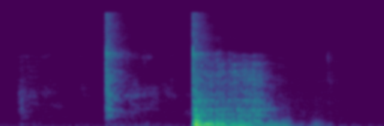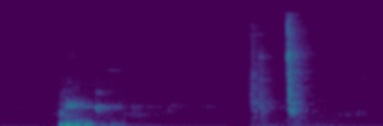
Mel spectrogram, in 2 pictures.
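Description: A metal kadai knocking on the glass top of an induction cooktop as it is set in place: a sharp click about a second in, then a louder short clunk that rings briefly, and a few lighter knocks and clicks later on.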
